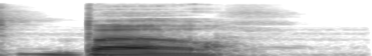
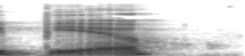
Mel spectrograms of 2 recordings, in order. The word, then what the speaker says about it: Beau: B E A U is Bo. – Yeah. – It could also be Bew.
